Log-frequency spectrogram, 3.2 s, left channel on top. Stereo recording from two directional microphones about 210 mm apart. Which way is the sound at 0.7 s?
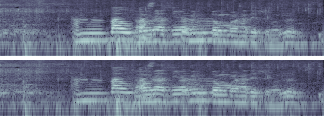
5° right (ahead or behind).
